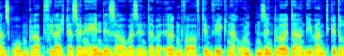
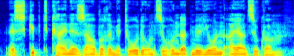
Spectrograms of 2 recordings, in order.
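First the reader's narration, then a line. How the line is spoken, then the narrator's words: Plain. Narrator (German): sagte Olds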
